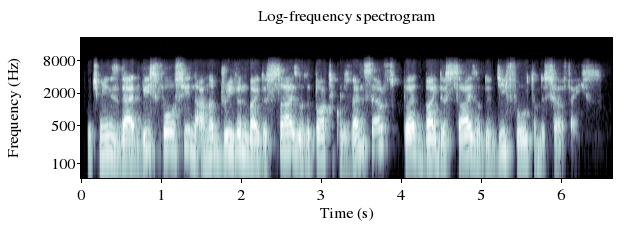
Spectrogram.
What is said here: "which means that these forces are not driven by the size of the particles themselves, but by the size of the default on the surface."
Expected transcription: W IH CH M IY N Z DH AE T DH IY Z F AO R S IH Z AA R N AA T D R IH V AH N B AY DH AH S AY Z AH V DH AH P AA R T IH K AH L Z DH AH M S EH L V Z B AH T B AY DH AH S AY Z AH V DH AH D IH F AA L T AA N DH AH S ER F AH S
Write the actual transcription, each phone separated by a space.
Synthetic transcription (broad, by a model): W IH CH M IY N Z DH AE T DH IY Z F AO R S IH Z AA R N AA T D R IH V AH N B AY DH AH S AY Z AH V DH AH P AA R T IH K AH L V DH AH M S EH L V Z B AH T B AY DH AH S AY Z AH V DH AH D IH F AA L T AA N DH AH S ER F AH S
